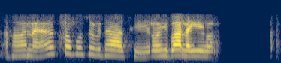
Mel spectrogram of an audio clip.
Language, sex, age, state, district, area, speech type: Odia, female, 45-60, Odisha, Sambalpur, rural, conversation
